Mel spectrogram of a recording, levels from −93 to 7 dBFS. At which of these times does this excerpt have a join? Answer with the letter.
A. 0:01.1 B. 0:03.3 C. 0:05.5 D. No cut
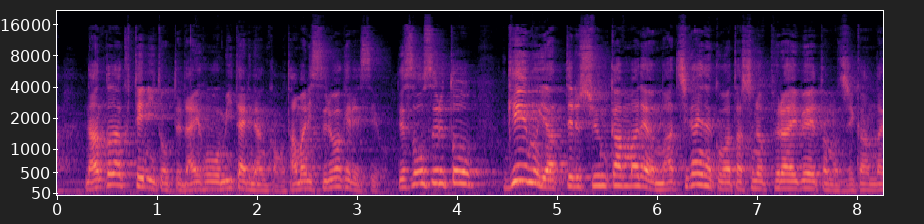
B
